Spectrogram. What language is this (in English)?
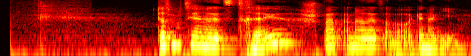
German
